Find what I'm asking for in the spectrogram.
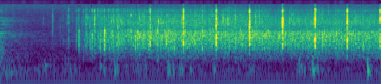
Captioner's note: audience applauds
